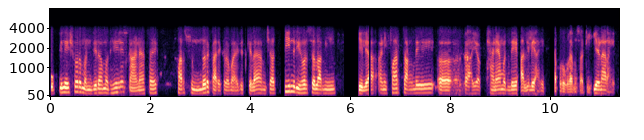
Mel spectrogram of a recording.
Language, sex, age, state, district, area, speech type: Marathi, male, 60+, Maharashtra, Thane, urban, conversation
